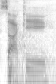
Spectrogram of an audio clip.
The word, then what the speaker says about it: sake: It's funny in the south like I mean it's pretty common like saki sake. Yeah. Or but I mean it's pronounced sake but I'm not gonna be you're not going to be thrown out.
